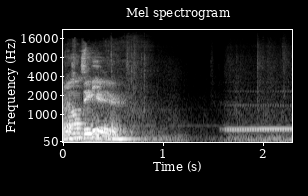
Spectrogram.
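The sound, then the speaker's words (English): A phone call on speakerphone: voices talk briefly, fall quiet, then a steady electronic ringing tone starts and holds. “Oh my God, I hope she don't answer this damn call.”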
